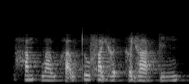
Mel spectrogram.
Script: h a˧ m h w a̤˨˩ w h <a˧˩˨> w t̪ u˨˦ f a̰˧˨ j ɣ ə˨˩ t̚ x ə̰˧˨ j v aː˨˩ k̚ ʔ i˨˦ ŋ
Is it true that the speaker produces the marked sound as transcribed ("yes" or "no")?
no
